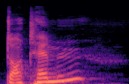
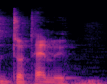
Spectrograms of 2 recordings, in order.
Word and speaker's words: Dotemu: Bodacious game developed by Tribute Games and published by Dotemu, who also published Street of Rage 4 and Wonder Boy the Dragon's Trap. Sorry, how do you pronounce it? – I think it's Dotemu. – Dotemu.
